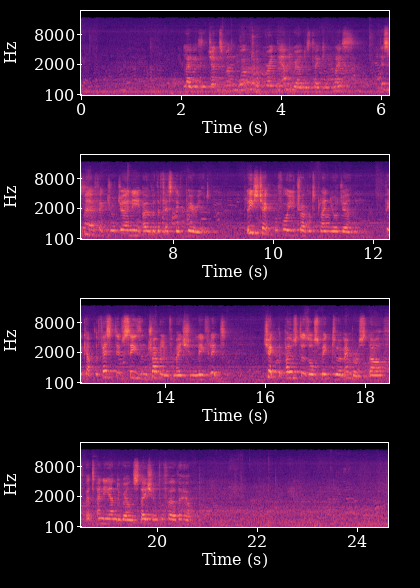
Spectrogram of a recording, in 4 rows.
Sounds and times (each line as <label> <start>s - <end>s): walla 0.0s - 15.2s
female voice about closed stations and security 2.0s - 15.3s
female voice about closed stations and security 16.0s - 20.8s
Train comming and leaving squeaky 19.2s - 24.6s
